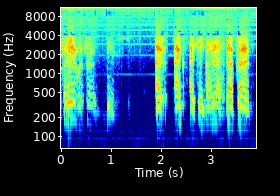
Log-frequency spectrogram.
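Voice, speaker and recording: A man's voice: a little high, wildly swooping pitch, moderate pace, creaky, a bit bright, breathy edge, dry recording, rough recording. A Jamaican man calling in to a talk show, speaking in Rasta speech and reasoning, often repeating and circling back over his phrases. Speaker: radio call-in guest.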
